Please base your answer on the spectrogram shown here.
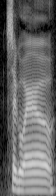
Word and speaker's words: Saguaro: Saguaro. People like pronounce it in their own way that they like to all the time.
